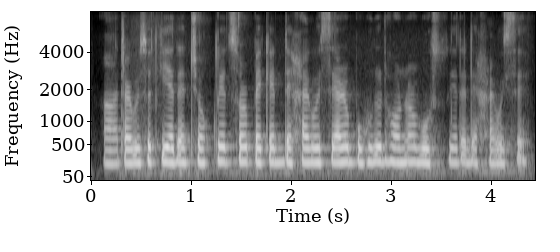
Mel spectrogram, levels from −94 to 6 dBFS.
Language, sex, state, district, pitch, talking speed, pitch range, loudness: Assamese, female, Assam, Kamrup Metropolitan, 225 Hz, 230 wpm, 220-230 Hz, -17 LUFS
